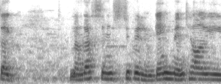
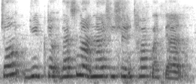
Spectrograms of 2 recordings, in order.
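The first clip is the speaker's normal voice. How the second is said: put-on little girl scolding; 6 semitones higher than usual. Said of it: "another little girl was like".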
